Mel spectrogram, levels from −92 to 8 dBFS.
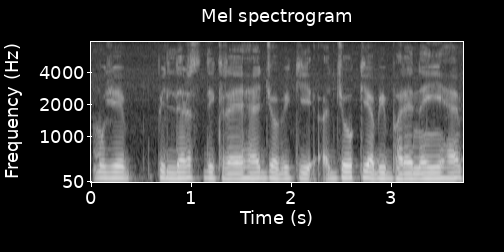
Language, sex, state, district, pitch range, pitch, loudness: Hindi, male, Himachal Pradesh, Shimla, 115-125 Hz, 120 Hz, -15 LUFS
